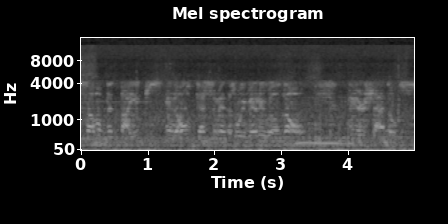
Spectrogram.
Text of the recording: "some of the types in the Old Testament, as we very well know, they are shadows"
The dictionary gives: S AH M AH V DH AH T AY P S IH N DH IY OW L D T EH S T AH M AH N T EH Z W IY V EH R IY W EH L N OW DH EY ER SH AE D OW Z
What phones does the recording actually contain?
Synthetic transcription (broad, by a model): S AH M AH V DH AH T AY P S IH N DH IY OW L D T EH S T AH M AH N T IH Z W IY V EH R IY W EH L N OW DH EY ER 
